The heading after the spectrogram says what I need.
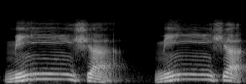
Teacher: Hanya hilang sifatnya 50%. Nun masih terdengar. Gunnahnya masih terdengar. Tapi juga sudah bercampur dengan sifat huruf sya. Sehingga di sini disebut dengan idgham kamil saja.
